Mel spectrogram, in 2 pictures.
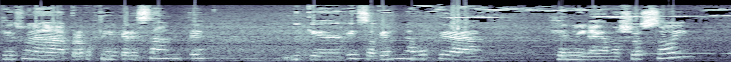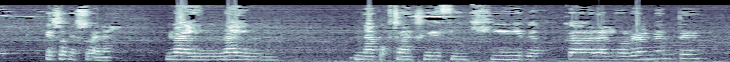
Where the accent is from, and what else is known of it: Merlo, Buenos Aires Province, Argentina; born or raised there; now in Buenos Aires, Argentina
